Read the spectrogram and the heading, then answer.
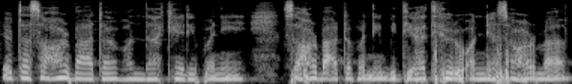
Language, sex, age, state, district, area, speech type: Nepali, female, 30-45, West Bengal, Darjeeling, rural, spontaneous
